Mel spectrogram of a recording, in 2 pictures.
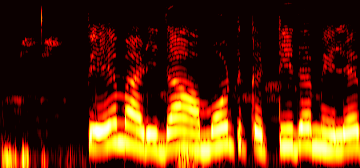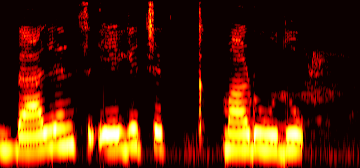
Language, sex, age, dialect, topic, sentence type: Kannada, female, 51-55, Coastal/Dakshin, banking, question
